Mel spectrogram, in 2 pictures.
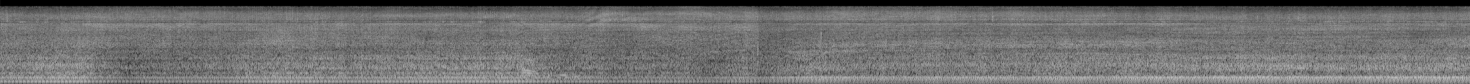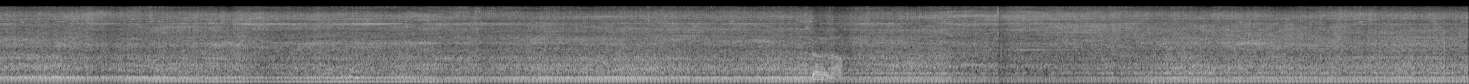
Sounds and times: Speech: 5.2s - 5.9s, 22.7s - 23.2s.

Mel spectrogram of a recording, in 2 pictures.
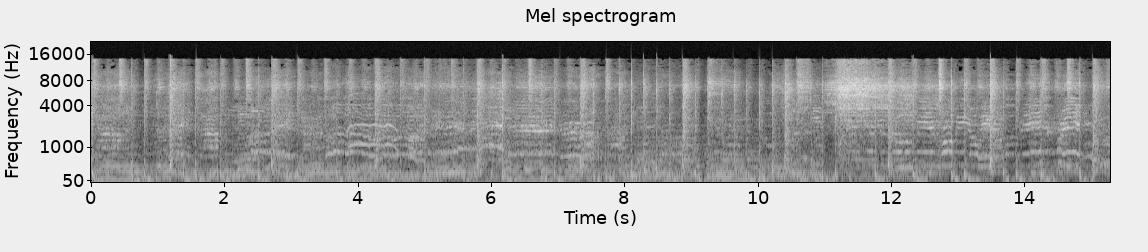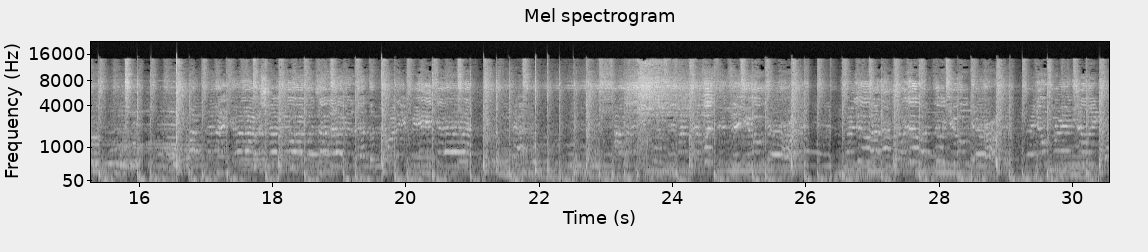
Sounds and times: Soul music: 0.0s - 30.5s.

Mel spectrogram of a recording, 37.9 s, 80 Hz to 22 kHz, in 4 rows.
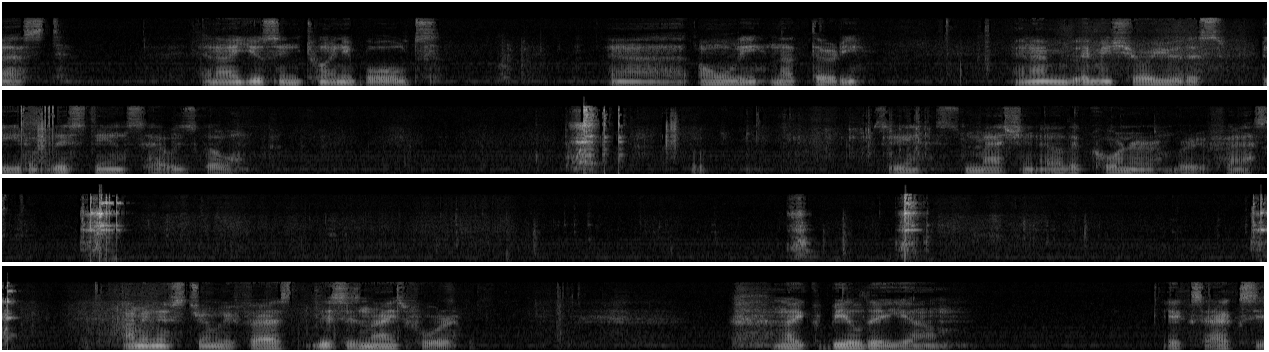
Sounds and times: Speech: 0.0s - 0.6s, 1.5s - 3.4s, 4.5s - 6.5s, 7.6s - 11.4s, 16.0s - 19.2s, 29.4s - 32.0s, 34.2s - 35.7s, 37.1s - 37.9s.

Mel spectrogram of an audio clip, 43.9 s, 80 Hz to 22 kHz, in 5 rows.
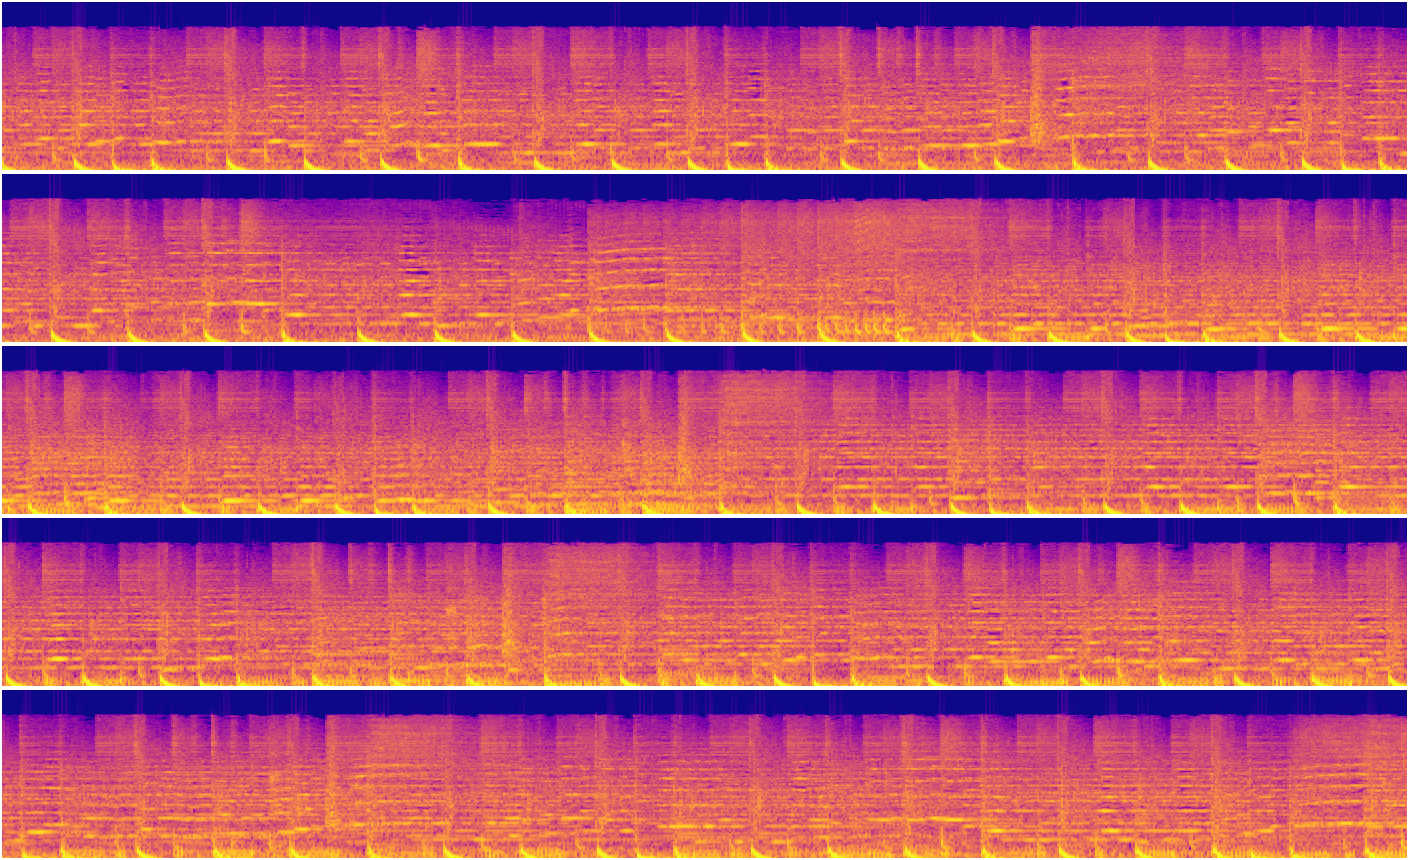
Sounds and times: Violin, fiddle: 0.0s - 43.9s.

